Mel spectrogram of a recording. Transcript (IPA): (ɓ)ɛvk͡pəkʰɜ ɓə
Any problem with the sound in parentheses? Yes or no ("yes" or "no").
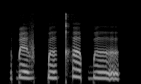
no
